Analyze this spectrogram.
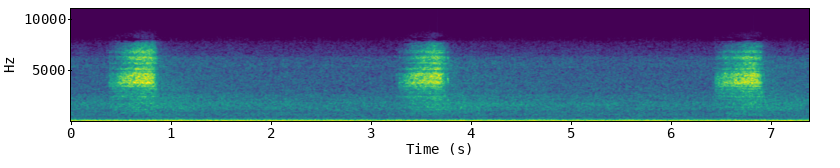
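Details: Inside a barn owl nest in Spain, 16 November 2023, a vigilant mother with a kestrel nearby: three breathy, rasping hisses spaced roughly three seconds apart, against a constant low electrical hum.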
